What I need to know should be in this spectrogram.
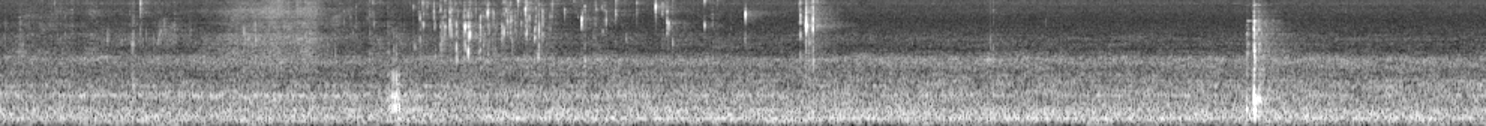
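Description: Chopsticks click against a bowl while stirring food.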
